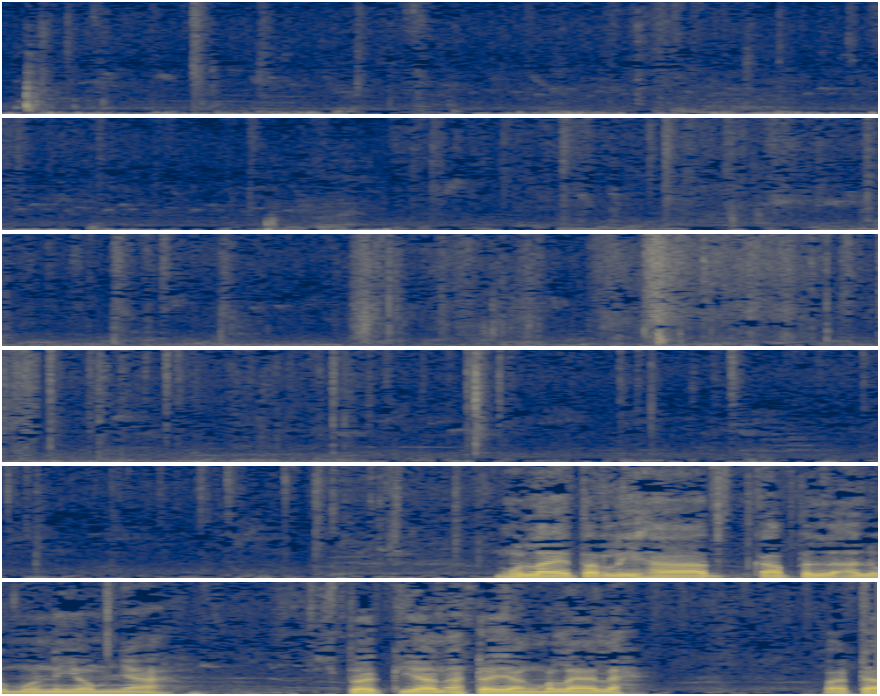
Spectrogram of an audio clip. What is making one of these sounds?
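Flames crackle and pop in a burning pile of brush.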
